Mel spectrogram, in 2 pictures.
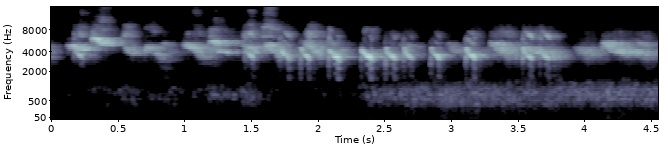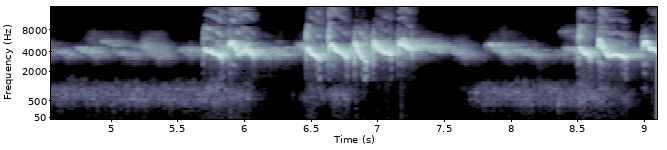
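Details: Sooty-headed bulbul in a cage, recorded 10 July 2021, giving a long, rambling twittering song of short scratchy notes, breaking into louder chattering bursts around six and eight seconds.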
